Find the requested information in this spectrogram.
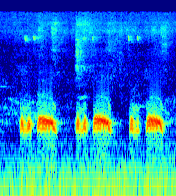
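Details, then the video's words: Breeding spotted dove of Malaysian stock, cooing in Vietnamese 'chụp chụp ô' style: three evenly spaced phrases, each a short doubled note and then a sustained low, mellow coo. "Chim Cu Gáy | Chụp Chụp Ô"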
